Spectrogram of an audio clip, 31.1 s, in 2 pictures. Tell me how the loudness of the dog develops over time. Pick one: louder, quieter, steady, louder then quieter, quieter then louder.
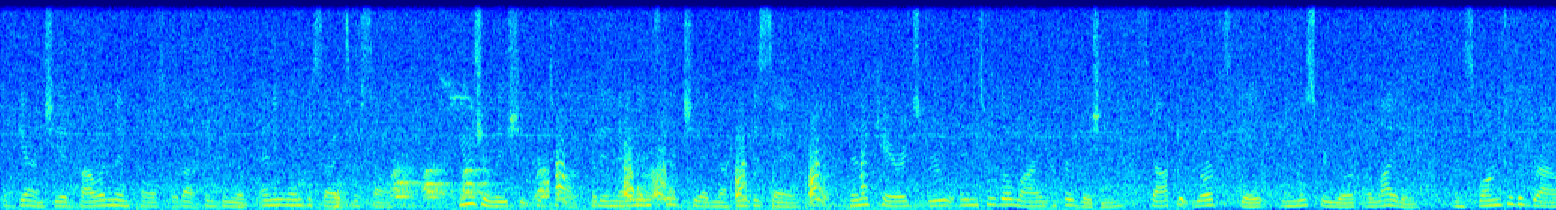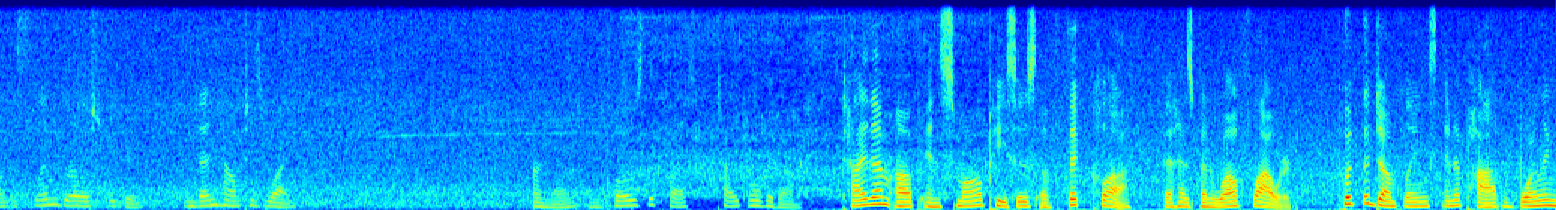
steady.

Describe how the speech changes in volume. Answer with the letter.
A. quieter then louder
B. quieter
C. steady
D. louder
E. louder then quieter
D.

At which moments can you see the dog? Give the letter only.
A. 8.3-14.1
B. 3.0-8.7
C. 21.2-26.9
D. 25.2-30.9
B.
